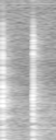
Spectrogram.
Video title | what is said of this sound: How to make sourdough bread at home. | that sounds Hollow and that means that it's definitely done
